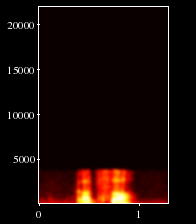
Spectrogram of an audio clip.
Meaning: kettle, cauldron
- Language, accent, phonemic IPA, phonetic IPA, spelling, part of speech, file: Armenian, Eastern Armenian, /kɑtʰˈsɑ/, [kɑtʰsɑ́], կաթսա, noun, Hy-կաթսա.ogg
